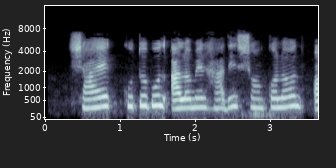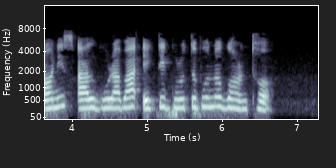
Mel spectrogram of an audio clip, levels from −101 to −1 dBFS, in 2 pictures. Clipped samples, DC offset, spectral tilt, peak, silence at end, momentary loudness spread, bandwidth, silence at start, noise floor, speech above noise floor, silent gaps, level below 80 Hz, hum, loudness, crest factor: under 0.1%; under 0.1%; -4.5 dB/octave; -2 dBFS; 0.65 s; 8 LU; 7.2 kHz; 0.35 s; -69 dBFS; 50 dB; none; -56 dBFS; none; -20 LUFS; 18 dB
